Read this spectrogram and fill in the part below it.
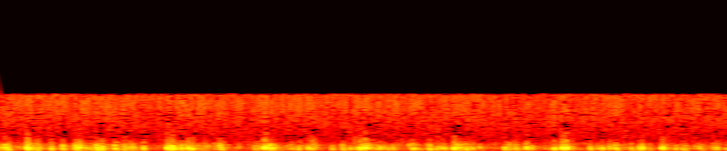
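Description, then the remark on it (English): Hooves of Jim Kelly's saddle horse clip-clop in a quick, steady rhythm, with a dense run of sharp knocks and no voices. “Looks like that Master Jim Kelly's saddle horse.”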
